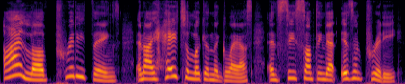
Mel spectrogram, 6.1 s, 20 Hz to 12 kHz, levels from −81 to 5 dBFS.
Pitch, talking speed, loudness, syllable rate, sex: 235 Hz, 180 wpm, -18 LUFS, 4.2 syllables/s, female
